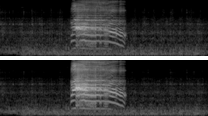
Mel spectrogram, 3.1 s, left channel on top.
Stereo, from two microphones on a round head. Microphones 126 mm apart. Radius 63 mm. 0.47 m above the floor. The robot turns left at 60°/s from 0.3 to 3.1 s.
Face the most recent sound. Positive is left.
turn(degrees=105)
